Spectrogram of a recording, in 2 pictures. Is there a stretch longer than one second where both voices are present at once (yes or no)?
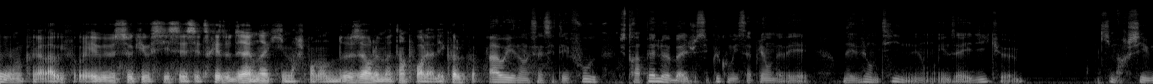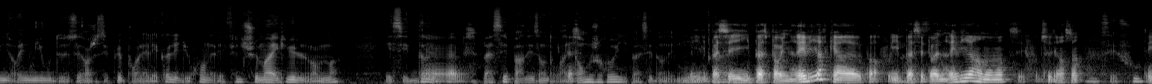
no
